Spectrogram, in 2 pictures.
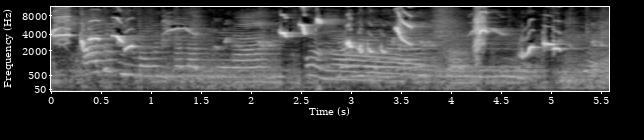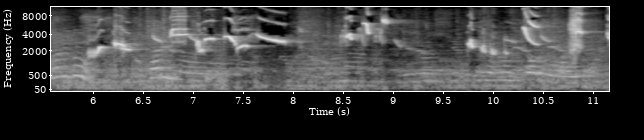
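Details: Long varied Oriental magpie-robin song, used to coax a listless bird into singing: steeply rising and falling whistles, harsh nasal notes and rapid chirp runs, delivered almost without pause.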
